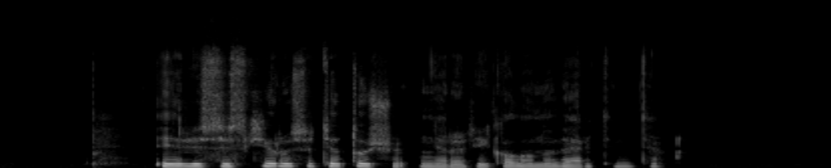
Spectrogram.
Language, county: Lithuanian, Kaunas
